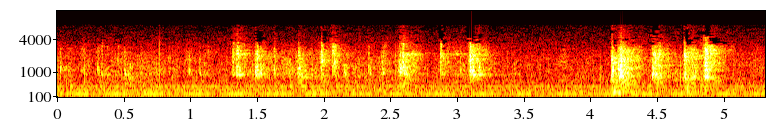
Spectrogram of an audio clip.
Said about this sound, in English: I heard footsteps outside the house. Footsteps? Just listen.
